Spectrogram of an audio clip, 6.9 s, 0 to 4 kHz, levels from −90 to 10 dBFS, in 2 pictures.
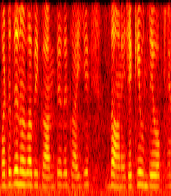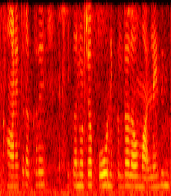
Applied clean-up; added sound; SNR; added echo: none; none; none; none.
